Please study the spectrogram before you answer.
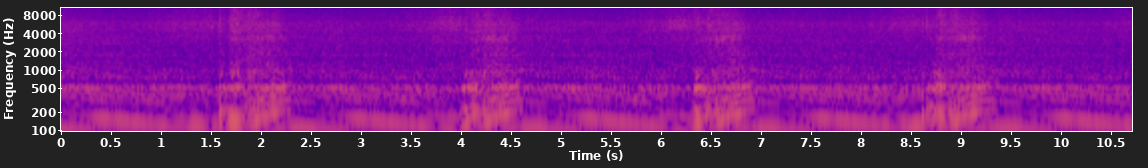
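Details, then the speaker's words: Freshly built Toyota GR Corolla: four clean throttle blips, revs rise and fall smoothly without stumbles or pops; misfire count 0, D-Works injectors confirmed as the misfire cause. "We have a misfire count of 0. Revving up the car, dude? 0 misfires."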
